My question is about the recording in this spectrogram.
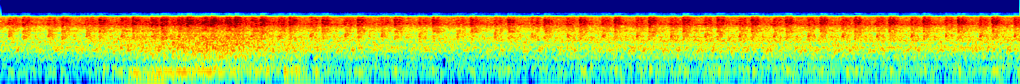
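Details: Running engine with a steady light tapping about three or four times a second, continuing through a brief rev; owner unsure whether lifter tap or rod knock.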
